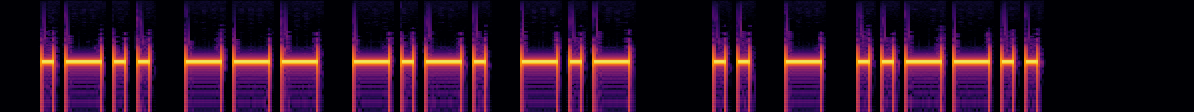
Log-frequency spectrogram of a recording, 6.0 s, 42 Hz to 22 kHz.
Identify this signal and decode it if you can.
Morse code, heard as a keyed tone, about 20 wpm, 700 Hz. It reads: LOCK IT?
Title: Sentences from Top 1400 Words 20wpm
